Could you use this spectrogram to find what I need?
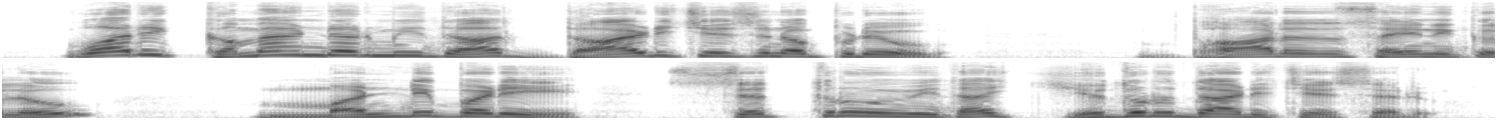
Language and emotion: Telugu, angry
